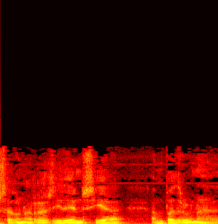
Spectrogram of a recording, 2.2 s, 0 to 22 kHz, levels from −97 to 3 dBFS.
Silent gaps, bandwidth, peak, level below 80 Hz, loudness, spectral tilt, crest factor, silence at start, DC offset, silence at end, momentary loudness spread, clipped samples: none; 8 kHz; -12 dBFS; -44 dBFS; -26 LUFS; -6.5 dB/octave; 14 dB; 0 s; under 0.1%; 0 s; 7 LU; under 0.1%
